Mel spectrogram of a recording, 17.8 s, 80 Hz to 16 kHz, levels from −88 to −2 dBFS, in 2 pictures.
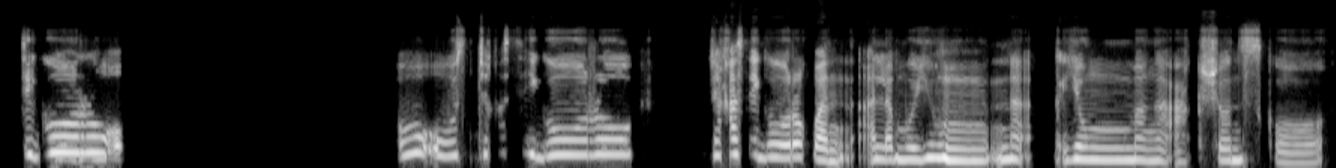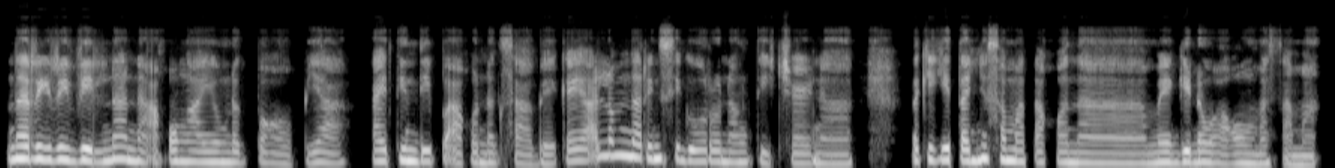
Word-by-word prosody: Siguro 350 - +5 1.9
Oo 345 +4 +1
s - - -3
at - - -2
saka 335 - -10
siguro 310 +1 +1 0.3
at - - -71
saka 320 - +7
siguro 265 -3 +3
kuwan 225 +1 +3
alam 225 0 0
mo 225 -1 +2
yung 215 -4 +5
na 235 -1 +1 0.2
yung 220 0 +2
mga 210 -3 -1
actions 215 0 +1
ko 170 -1 -7
nari-reveal 225 -4 +3
na 235 - +1
na 200 - -2
ako 200 0 -4
nga 190 -1 -2
yung 185 0 -1
nagpakopya 175 0 -9 0.2
kahit 200 0 -1
hindi 200 -2 +1
pa - - -4
ako 180 -1 -7
nagsabi 165 -2 -7
kaya 205 +5 -2
alam 295 +1 -1
na 280 - +3
rin 240 -1 +1
siguro 200 -4 -3
ng 185 -1 -4
teacher 170 -1 -4
na 160 +1 -7 0.4
nakikita 215 -1 0
niya 235 - +4
sa 220 - +2
mata 195 -2 -3
ko 185 -1 -5
na 170 -1 -4
may 180 -1 0
ginawa 185 -3 -1
akong 165 +1 -4
masama. 145 -3 -6
210 Hz, 160 wpm, -23 LUFS, 180-245 Hz, 1.9 s, saka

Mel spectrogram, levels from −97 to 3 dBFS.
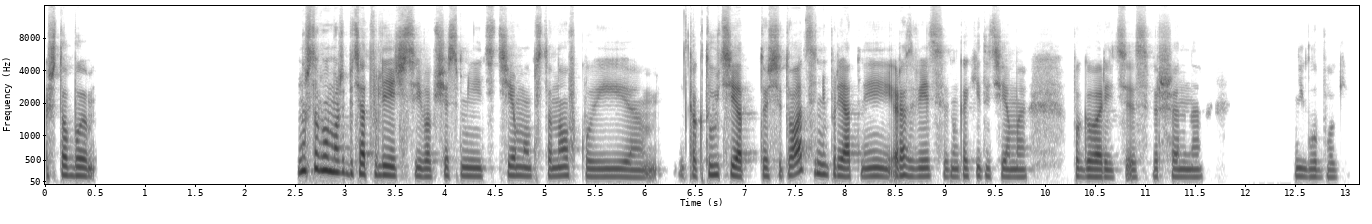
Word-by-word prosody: чтобы 175 -2 +1 2.0
Ну, 275 - +7
чтобы, 290 -1 +7
может 250 -3 +6
быть, 225 - -1
отвлечься 195 -5 +3
и - - -1
вообще 160 +2 0
сменить 170 -1 -2
тему, 180 -2 0
обстановку 170 0 -3
и 160 -1 -2 0.6
как-то - - -2
уйти 195 -1 +3
от 160 -1 +3
той 170 - -1
ситуации 185 +6 +2
неприятной, 165 -4 +1
и - - -4
развеяться 165 -2 0
на 160 0 -5
какие-то 165 0 -5
темы, 155 -1 -3 0.4
поговорить, 155 -2 -1
э, 150 - -3
совершенно 155 0 -5 0.9
неглубокие. 155 -2 -7
165 Hz, 125 wpm, -29 LUFS, 160-180 Hz, 2.0 s, Ну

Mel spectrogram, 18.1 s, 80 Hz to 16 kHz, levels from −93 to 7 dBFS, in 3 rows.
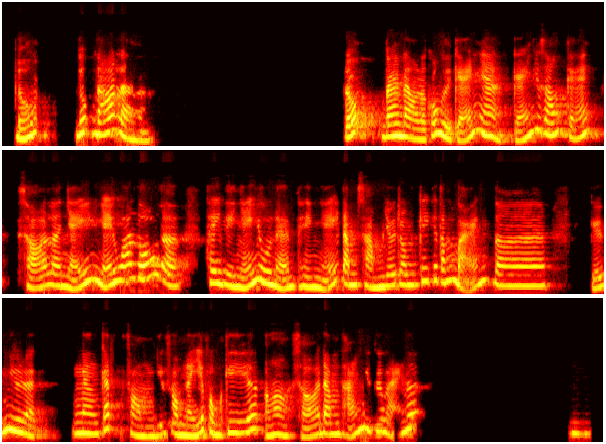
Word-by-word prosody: Đúng, 240 +7 +4 0.4
lúc 325 +3 +2
đó 325 +6 +4
là 335 - +4 2.2
Đúng, - - +6 0.2
ban 275 +2 +6
đầu 240 -5 +3
là 205 - 0
có 290 - 0
người 300 -7 +5
cản 185 +11 0
nha, 275 -7 +3
cản 195 +10 +1
chứ - - -2
sao 295 -3 +3
hổng 360 - -2
cản, 300 +7 -3 0.2
sợ 200 +4 -2
là 250 -1 0
nhảy 230 - 0
nhảy 320 -5 +2
quá 365 +4 +2
lố 370 - +7 0.2
là 235 -2 +2 0.3
thay 295 -1 +1
vì 255 -4 -1
nhảy 220 +4 +1
vô 305 -5 +3
nệm 220 -4 0
thì 225 -1 -3
nhảy 205 -4 -2
đâm 260 -1 +3
sầm 230 -5 -1
vô 240 - -2
trong 255 -1 -1
cái 335 - -3
cái 360 +2 -5
tấm 310 0 0
bảng, 300 0 0
ờ, 250 - +1 0.9
kiểu 200 +3 -5
như, 315 -1 +4
là 240 -7 -1 0.3
ngăn 245 -1 0
cách 335 +6 0
phòng 200 -6 -3
giữa 210 - -6
phòng 235 -4 +1
này 200 -1 +1
với 300 - +1
phòng 260 -6 0
kia 265 -1 -2
á, 340 - +1
ờ, - - -3 0.2
sợ 190 +1 -3
đâm 235 0 +1
thẳng 230 +4 -5
vô 330 - +1
cái 290 - -3
bảng 270 +2 -3
á. 395 - -13 1.5
Ừm. 245 -1 -9
255 Hz, 205 wpm, -19 LUFS, 225-305 Hz, 2.2 s, lố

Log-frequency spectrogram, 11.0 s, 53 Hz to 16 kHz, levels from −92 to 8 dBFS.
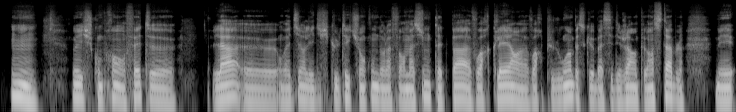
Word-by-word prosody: Mmh 125 - +1 0.3
mh. 85 - -5 0.5
Oui, 110 -1 +3
je - - -2
comprends 100 0 0
en 90 - 0
fait, 110 +5 -2
heu, 90 -4 0 0.6
là, 105 +3 +4
heu, 85 -2 -2
on - - -5
va 90 0 -2
dire, 100 +3 -2
les 90 -1 0
difficultés 95 +3 -3
que - - -16
tu - - -5
rencontres 95 +2 0
dans 90 - 0
la 90 0 0
formation, 90 +5 -1
t'aident 90 -4 -3
pas 100 -1 +3
à 90 - +2
voir 85 +1 -3
clair, 105 0 +4
heu, 90 -2 +1
à - - -2
voir 80 - -4
plus 90 - -8
loin 100 +5 +3
parce 105 -4 -4
que, 95 - -3
bah, 85 -2 -1
c'est 90 - -7
déjà 90 +3 0
un 95 -2 +3
peu 90 - -5
instable. 95 -1 +1 0.5
Mais 95 -1 +1
95 Hz, 215 wpm, -23 LUFS, 90-100 Hz, 0.6 s, là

